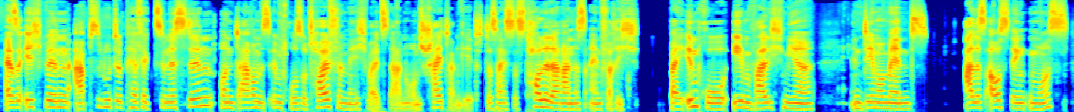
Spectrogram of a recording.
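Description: A woman's voice: medium pitch, steady tone, moderate pace, creaky, no room sound, clean studio sound. A woman chatting informally and playfully as a podcast co-host. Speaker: comedy writer, podcast co-host. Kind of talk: casual chat.

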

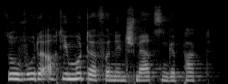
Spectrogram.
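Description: A woman's voice: mid-range voice, a little fast, darkish tone, close to an everyday voice. An actress playing a frank village woman who comments plainly on a family's misfortune in a literary radio drama. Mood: frank, sober.

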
